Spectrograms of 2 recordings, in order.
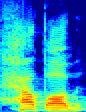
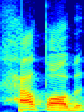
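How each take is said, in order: Both takes have the same delivery.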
